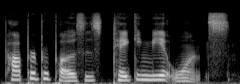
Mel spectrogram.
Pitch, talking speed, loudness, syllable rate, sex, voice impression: 195 Hz, 150 wpm, -18 LUFS, 4.6 syllables/s, female, feminine, slightly middle-aged, tensed, clear, halting, calm, friendly, slightly unique, lively, modest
